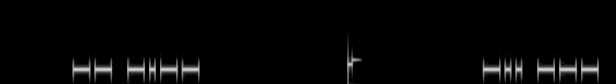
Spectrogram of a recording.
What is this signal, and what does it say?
Morse code, heard as a keyed tone, about 22 wpm, 700 Hz. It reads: MY DO
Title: Two Letter Words - 22wpm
